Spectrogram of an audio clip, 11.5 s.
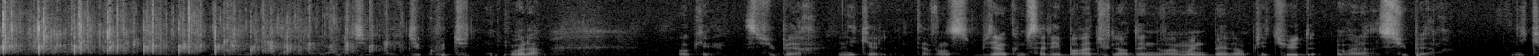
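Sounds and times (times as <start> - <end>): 
audience applause: 0.0 - 3.0
speech: 3.3 - 4.2, 5.1 - 11.5.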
